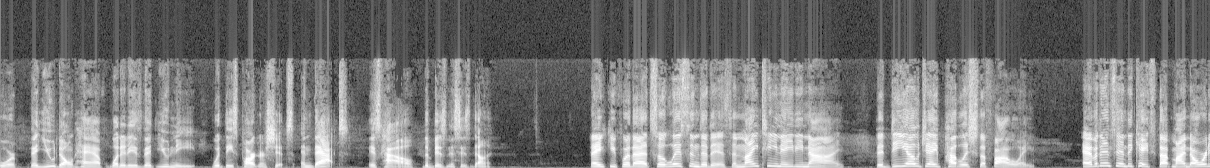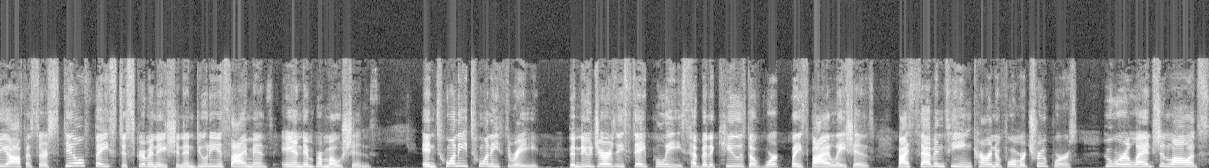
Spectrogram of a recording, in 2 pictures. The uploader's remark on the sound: We spent time at the 47th NOBLE Training Conference and Exhibition in Cleveland and held several live podcast recordings.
